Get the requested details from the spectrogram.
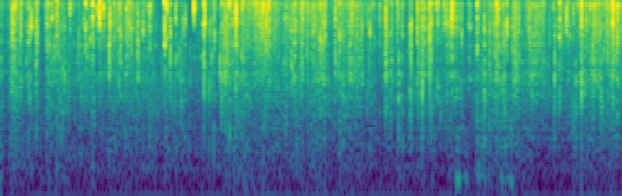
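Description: A jumbo-size soft plastic bag filled with cotton balls is held in one hand while the fingertips and thumb squeeze and rub the thin plastic. It gives a steady, bright crinkling and crackling with many quick rustles and almost no low end.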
